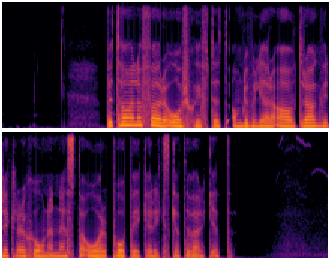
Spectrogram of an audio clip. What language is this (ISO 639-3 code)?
swe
